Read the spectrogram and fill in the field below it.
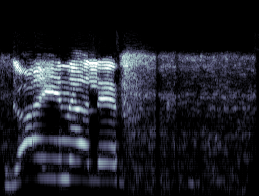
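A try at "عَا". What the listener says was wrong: मिकदार वाले हुरूफ है ना, आप खींच नहीं रहे हो। आइन अलिफ।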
